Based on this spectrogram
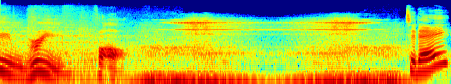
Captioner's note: sound Effects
